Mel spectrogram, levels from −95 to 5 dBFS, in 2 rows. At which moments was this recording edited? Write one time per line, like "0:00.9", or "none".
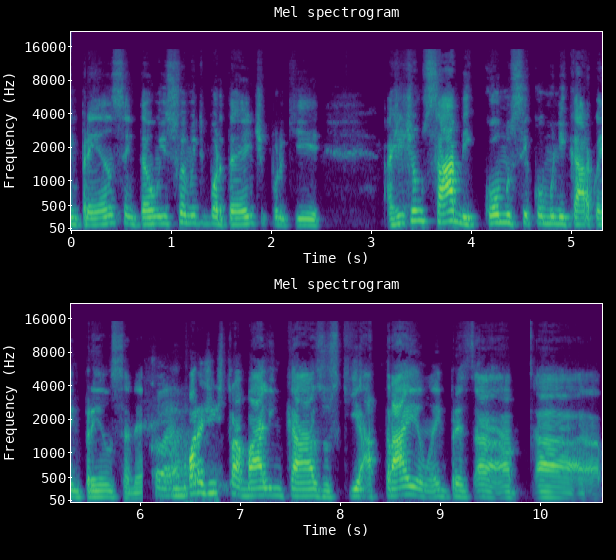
0:06.0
